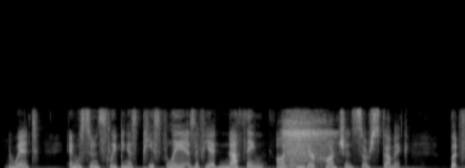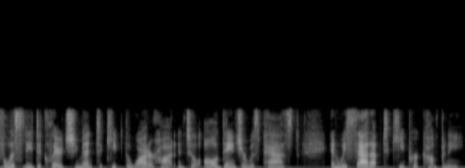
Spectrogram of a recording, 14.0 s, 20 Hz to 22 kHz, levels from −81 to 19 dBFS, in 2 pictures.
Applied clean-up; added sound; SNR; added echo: neural mask model DeepFilterNet 3.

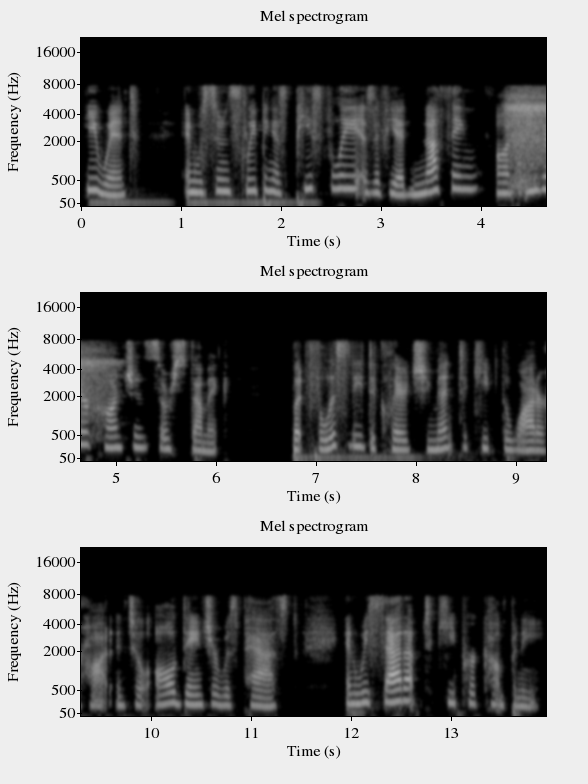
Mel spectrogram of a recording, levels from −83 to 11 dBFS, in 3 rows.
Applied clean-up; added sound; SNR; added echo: classical method Wiener filter.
